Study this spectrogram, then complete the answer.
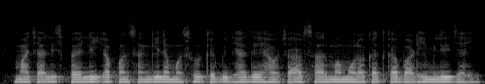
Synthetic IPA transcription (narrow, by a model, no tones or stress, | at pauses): mãt͡ʃaːliːspɛɦliʔɐpənsə̃ŋɡiləmɐsuːɾkebɪd͡ʒʱad̪eɦãwt͡ʃaːɾsaːlmẽmʊlaːkət̪kabaːɽ̤ʱimɪlid͡ʒaːi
